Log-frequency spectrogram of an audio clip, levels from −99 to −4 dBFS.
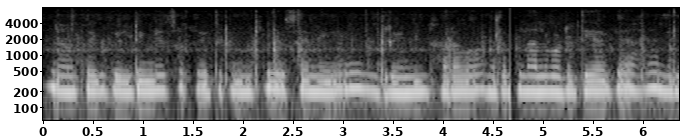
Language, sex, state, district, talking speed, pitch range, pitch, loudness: Hindi, female, Maharashtra, Aurangabad, 190 wpm, 195-220 Hz, 205 Hz, -32 LUFS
